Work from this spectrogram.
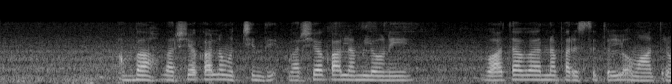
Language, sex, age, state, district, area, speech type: Telugu, female, 45-60, Andhra Pradesh, N T Rama Rao, urban, spontaneous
